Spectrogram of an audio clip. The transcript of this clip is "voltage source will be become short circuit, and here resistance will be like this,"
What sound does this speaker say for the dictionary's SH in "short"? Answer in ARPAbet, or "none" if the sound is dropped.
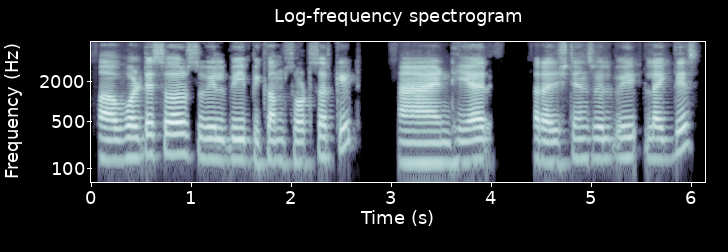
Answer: S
